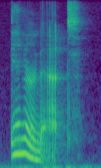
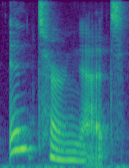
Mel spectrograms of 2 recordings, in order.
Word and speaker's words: internet: Vanishing T after the N sound in words like internet. So instead of internet, you'll hear a native speaker say internet.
